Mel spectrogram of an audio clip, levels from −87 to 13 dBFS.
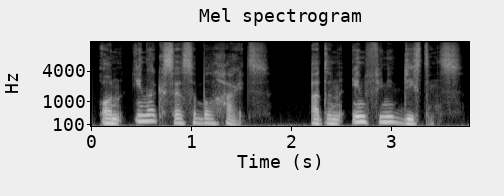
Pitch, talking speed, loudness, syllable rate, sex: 145 Hz, 95 wpm, -19 LUFS, 5.3 syllables/s, male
